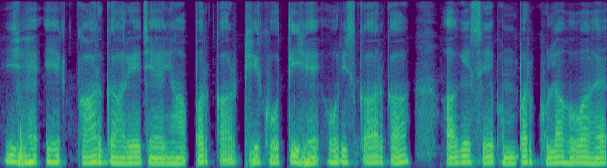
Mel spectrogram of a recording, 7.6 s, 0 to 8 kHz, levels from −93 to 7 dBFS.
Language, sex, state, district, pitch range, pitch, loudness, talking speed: Hindi, male, Uttar Pradesh, Saharanpur, 95-115 Hz, 105 Hz, -17 LUFS, 165 wpm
